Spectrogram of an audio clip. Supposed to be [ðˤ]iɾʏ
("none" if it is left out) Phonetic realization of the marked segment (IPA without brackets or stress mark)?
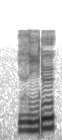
ð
